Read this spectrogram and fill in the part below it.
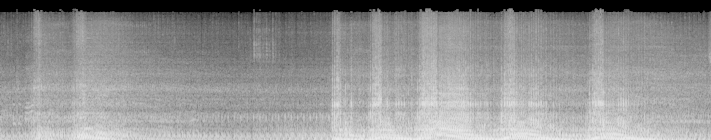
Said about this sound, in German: und was wir jetzt zum Schluss noch gehört haben, das war die Harley von Martin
